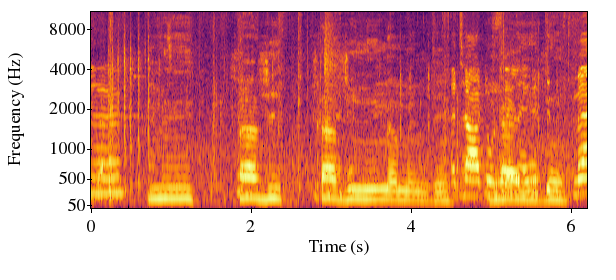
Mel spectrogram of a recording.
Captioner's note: speaking in a foreign language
